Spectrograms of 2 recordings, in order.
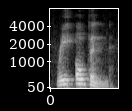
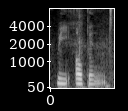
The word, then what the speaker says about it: reopened: silent built built uh reopened with a D sound but as quick as possible reopened reopened and the same sound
